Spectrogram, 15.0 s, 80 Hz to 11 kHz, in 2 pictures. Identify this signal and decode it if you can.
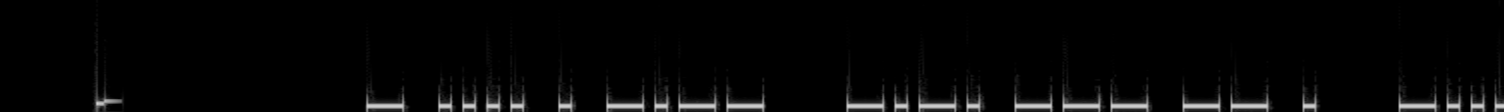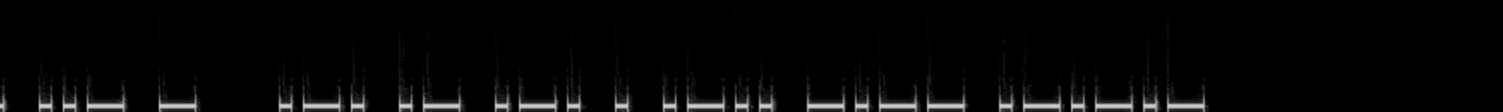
Morse code, heard as a keyed tone, about 20 wpm, 700 Hz. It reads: THEY COME BUT RARELY.
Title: Sentences from Top 1400 Words 20wpm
